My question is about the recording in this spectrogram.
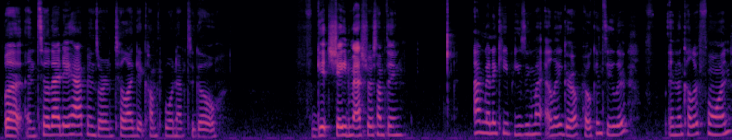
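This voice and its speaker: A woman's voice: a little high, fairly even intonation, brisk. A young woman, chatting casually through a makeup tutorial, rambling and laughing at her own slips. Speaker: beauty vlogger.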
